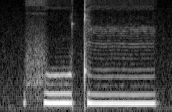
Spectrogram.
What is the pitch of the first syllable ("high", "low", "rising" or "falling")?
high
